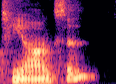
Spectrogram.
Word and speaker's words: Tiongson: And for me, you can find me by at Rob Tiongson.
